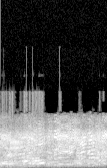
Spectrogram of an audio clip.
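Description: Crowd chatter: many people talking at once in a crowded room, with no single voice standing out.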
